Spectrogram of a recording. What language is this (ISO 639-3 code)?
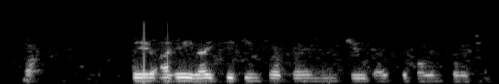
ben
